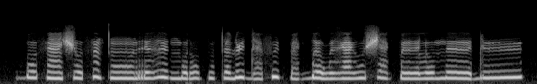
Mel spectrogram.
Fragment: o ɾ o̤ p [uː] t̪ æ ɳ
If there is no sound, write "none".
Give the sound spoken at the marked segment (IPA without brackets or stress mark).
u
